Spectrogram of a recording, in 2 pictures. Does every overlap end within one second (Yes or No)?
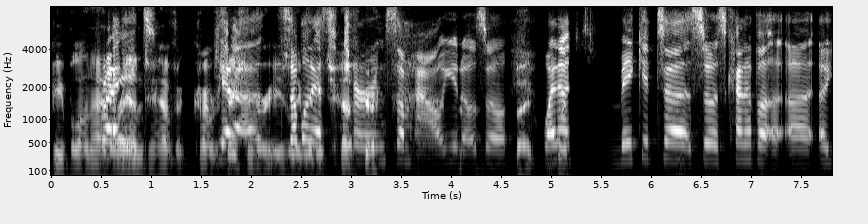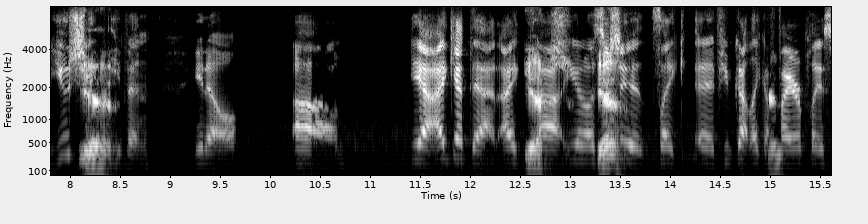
No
